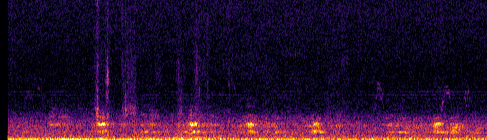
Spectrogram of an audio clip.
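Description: Faint bird calls: short notes repeated roughly once a second, with a few thin higher chirps, over a low steady background rumble.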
